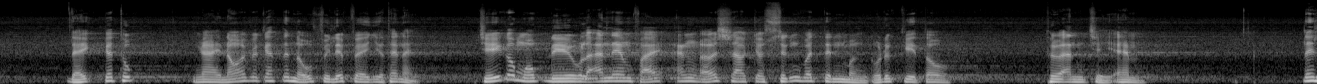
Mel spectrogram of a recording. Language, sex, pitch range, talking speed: Vietnamese, male, 115-165 Hz, 170 wpm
